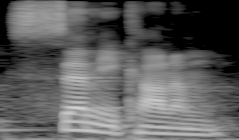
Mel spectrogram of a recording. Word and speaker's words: semicolon: Les Anglais font column, semicolon. OK? Et là, vous avez un accent tonique ici. Et ce n'est pas semi. Non, ici, c'est un i court.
